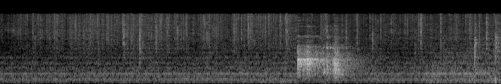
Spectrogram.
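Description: Fried rice sizzles in oil in a pan, a steady close hiss and crackle with a brief louder burst partway through, heard alone without talk.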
